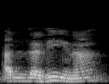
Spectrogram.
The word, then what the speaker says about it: الذين: قال: أولا نكتب أو تكتب الذين بلام واحدة، أو نكتب الذين بلام واحدة، وتلفظ بلامين لأنها مشددة، والحرف المشدد بحرفين، الأول ساكن والثاني متحرك، مثل مد دا بدالين، لكننا لا نرسمها إلا لاما واحدة، والشدة تدل على أن فيها لاما مدغمة.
